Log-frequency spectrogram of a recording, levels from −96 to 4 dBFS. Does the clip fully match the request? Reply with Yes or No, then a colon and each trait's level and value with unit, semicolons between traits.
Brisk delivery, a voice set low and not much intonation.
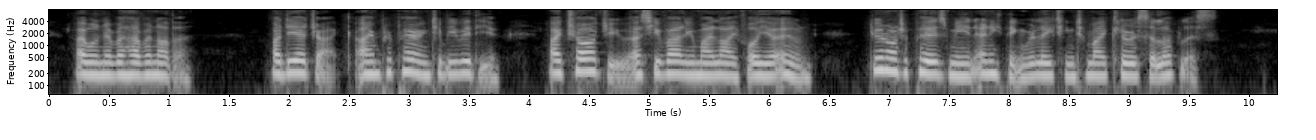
No: fast, 215 wpm; high, 190 Hz; narrow, 2.0 semitones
